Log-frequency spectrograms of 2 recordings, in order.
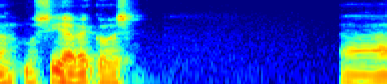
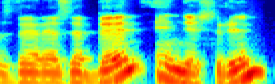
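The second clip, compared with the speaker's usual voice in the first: German accent; 3 semitones lower than usual. Shown as a demonstration. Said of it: "you can pick up the accent".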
